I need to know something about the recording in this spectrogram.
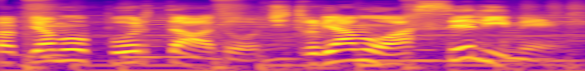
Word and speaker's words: Selime: Siamo arrivati al paese di Selime, o Selimé, come abbiamo sentito pronunciarlo qui dai Sì, locali. I locali Selimé. Selimé dicono.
